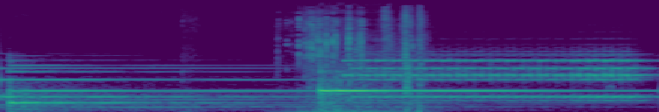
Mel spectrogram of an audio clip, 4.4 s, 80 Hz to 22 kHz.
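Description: A telephone rings with steady electronic tones inside the horror video game 12, Memory Lane, the ringing holding alone over a faint hum with a brief clunk partway through.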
